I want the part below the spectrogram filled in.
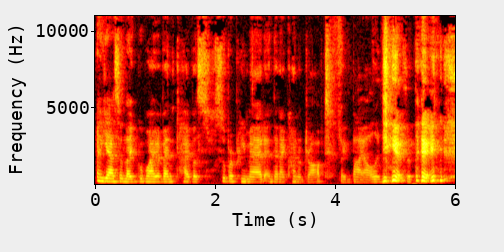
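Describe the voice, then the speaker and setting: Against noticeable background noise, a woman with a fairly low pitch and ordinary pitch variation speaks at a moderate pace, her loudness swinging widely. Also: hardly any pauses. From Lahore, Pakistan. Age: 20s. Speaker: poet and artist. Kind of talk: casual interview. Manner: halting, filler-heavy.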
